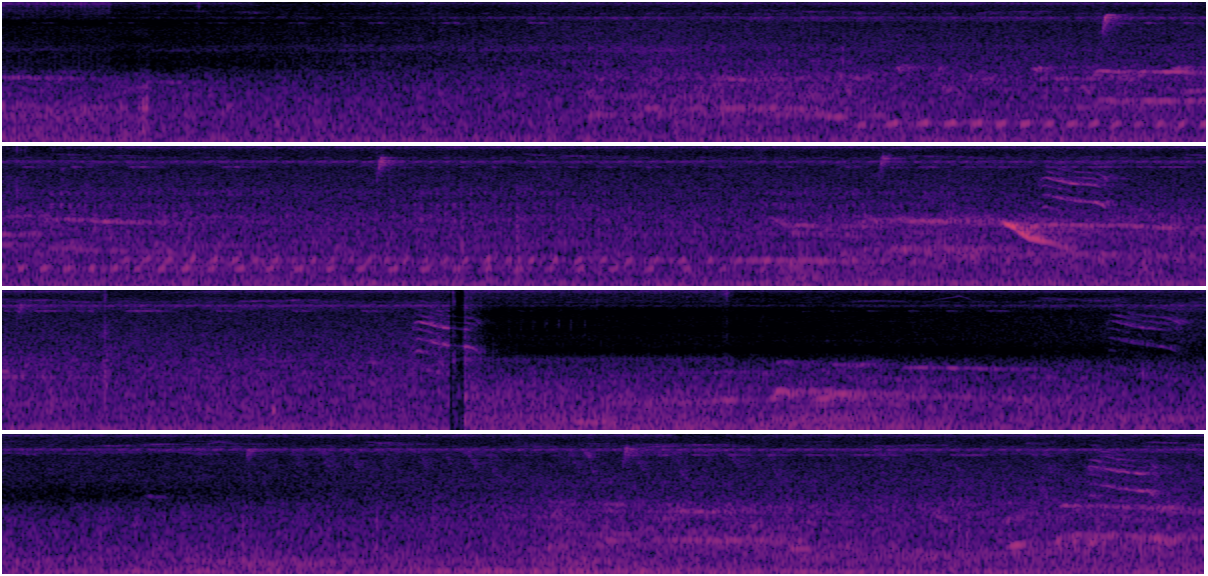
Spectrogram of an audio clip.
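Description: Several birds calling: scattered chirps and short whistles, a rapid low trill lasting several seconds, and a falling whistle about eleven seconds in, the loudest call.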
